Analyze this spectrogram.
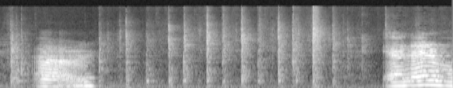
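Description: Paper notes flick quickly one after another as they are counted.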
